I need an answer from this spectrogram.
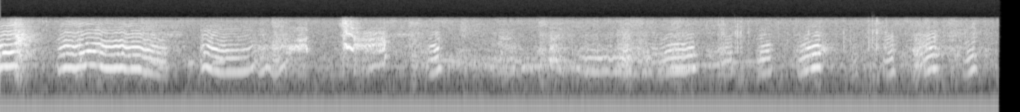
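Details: A litter of American Water Spaniel puppies at one week old whine continuously, wavering up-and-down cries overlapping one another, louder at the start and then a steady murmur of squeaks and whimpers.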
